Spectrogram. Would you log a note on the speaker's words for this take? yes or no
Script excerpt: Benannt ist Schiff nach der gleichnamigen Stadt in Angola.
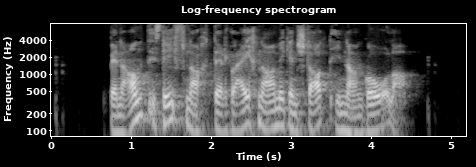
no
